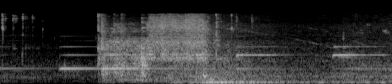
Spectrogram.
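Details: 1994 Ford Econoline E150 with a no-crank-when-warm complaint, being checked with a scope: short cranking, then the engine catches cleanly and settles into an even, steady idle; normal start.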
